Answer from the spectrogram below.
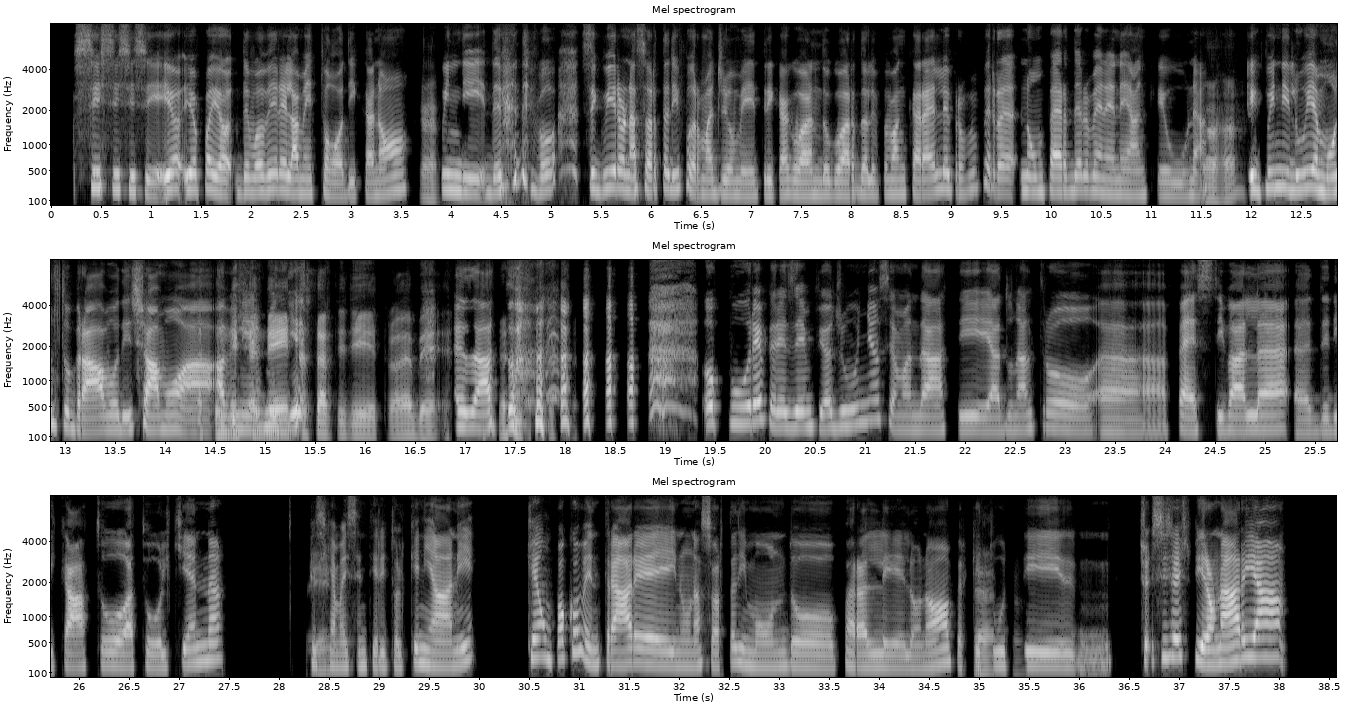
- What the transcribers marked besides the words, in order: laughing while speaking: "de devo"; "proprio" said as "propio"; chuckle; laugh; chuckle; tsk; "si respira" said as "sespira"
- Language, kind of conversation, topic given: Italian, podcast, Come si coltivano amicizie durature attraverso esperienze condivise?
